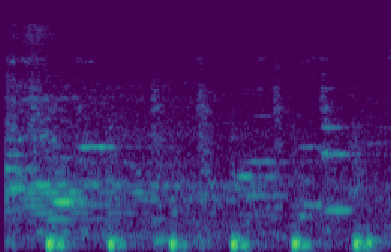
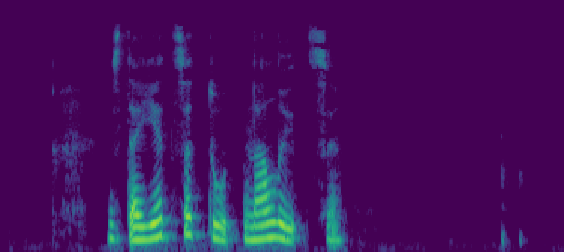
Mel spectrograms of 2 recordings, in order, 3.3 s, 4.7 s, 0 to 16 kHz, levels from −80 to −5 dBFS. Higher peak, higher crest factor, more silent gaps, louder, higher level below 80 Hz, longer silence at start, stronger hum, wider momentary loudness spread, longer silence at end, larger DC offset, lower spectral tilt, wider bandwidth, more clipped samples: second, -16 dBFS vs -6 dBFS; about the same, 18 dB vs 20 dB; neither; second, -35 LUFS vs -24 LUFS; first, -48 dBFS vs -60 dBFS; second, 0.05 s vs 0.9 s; neither; second, 11 LU vs 15 LU; second, 0 s vs 1.85 s; neither; about the same, -7.5 dB/octave vs -7.5 dB/octave; about the same, 11.5 kHz vs 11 kHz; neither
